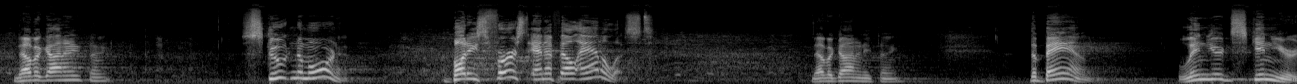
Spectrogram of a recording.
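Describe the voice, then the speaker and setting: A man speaks in a raised, projected voice at a high pitch, his pitch swinging very widely. His pace is fairly slow, with long, frequent pauses. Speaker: sports radio sideline reporter. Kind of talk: roast speech at live event.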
